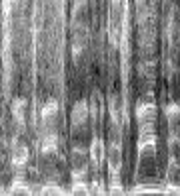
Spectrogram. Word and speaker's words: Gainsbourg: So the song from your youth is this one by Serge Gainsbourg. – Oh, that's how you pronounce it, isn't it? – Yeah, Gainsbourg, yeah. – I would have said Gainsbourg, but it's Gainsbourg.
